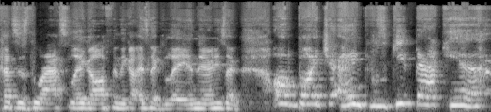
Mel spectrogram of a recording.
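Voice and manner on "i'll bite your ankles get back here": very high, squeaky comic voice. Retelling a movie scene for listeners: Monty Python and the Holy Grail impression. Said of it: "That's my impression of Monty Python and the Holy Grail".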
